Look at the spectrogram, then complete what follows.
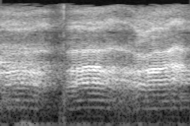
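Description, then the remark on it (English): Birds give harsh, nasal calls outdoors in the Knocklofty Reserve during a cold morning walk, two drawn-out squawks in quick succession, loud over a low rumble of open-air background. “I've just got some people joining in here, some birds.”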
